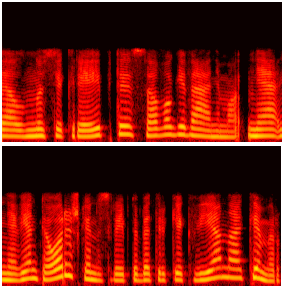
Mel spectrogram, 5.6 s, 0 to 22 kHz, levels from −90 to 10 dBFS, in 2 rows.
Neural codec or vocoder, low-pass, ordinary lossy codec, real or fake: none; 5.4 kHz; Opus, 16 kbps; real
